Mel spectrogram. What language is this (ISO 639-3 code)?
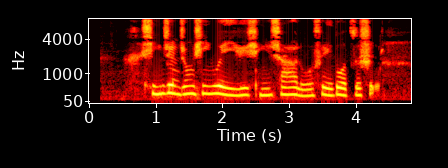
zho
